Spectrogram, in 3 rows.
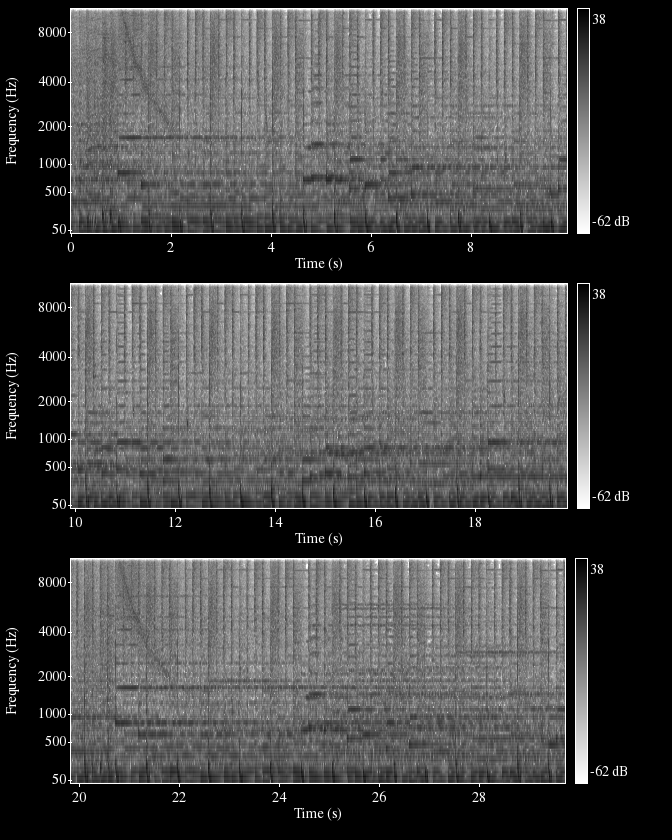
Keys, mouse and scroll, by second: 2.9 shift+v, 8.4 shift+middle click, 10.0 shift+middle click, 16.5 space, 25.5 shift+v, 28.1 shift+middle click, 28.4 space, 29.5 space.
